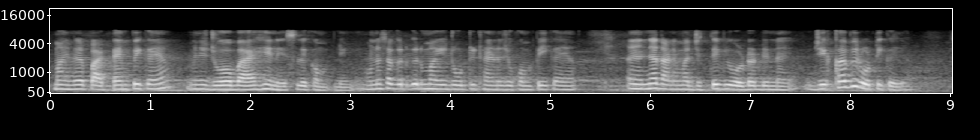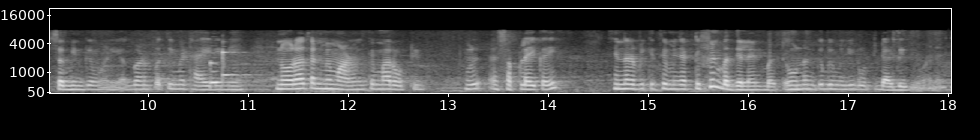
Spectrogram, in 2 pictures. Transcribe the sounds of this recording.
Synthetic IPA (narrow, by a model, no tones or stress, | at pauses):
mãɦɪnəɾpaːɾʈːaːɪimpɐikɐjãmʊ̃ɦɪ̃ɲd͡ʑid͡ʑoəbaːɦeneɪslekɐ̃mpnimḛ̃ɦʊnəsãɡɐɗɡɐɗmãɦiɾoːʈiʈʰaːɪɽ̃d͡ʑoːkɐmpeikɐjã | ɛ̃ːɐɲat̪̬aaːɽ̃imãd͡ʑɪt̪ebɪɔːɾɖəɾɗɪnaːɦed͡ʑeːkabɪɾoːʈikɐiaː | sɐbʱiənɪ̆kʰeʋa̰ɽ̃ia̰ːɡʱɐɽ̃pɐt̪imẽʈʰaːiɾĩienɔːɾaːt̪ənɪ̆mẽmaːɳ̤ʊnɪ̆kʰemãɾoːʈi | sɐplaːikɐi | hɪnəɾbɪkɪt̪ʰemẽɦɲd͡ʑaʈɪfɪnɓɐd̪ʱiəlaːɦɪ̃nɓɐʈʊnənɪ̆kʰebʱɪmʊ̃ɦɪ̃ɲd͡ʑiɾoːʈiɗaːɖʱĩt̪ʰijṵ̃ɦa̰ːnḛ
